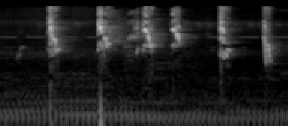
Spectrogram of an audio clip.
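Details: Greater green leafbird delivering loud, sharp, high-pitched chips roughly every half second over a steady low hum.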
